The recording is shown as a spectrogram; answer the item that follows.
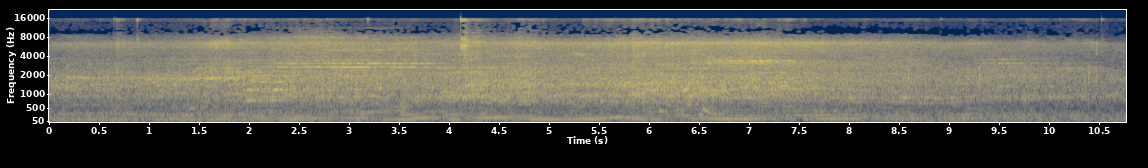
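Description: City street traffic: a motor vehicle's engine running close by over the general hum of traffic, louder in the middle.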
